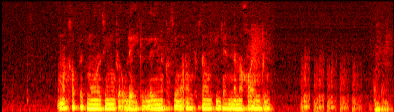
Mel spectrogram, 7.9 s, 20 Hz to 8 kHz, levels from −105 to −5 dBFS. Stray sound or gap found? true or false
true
